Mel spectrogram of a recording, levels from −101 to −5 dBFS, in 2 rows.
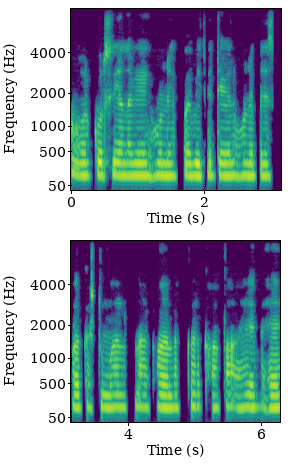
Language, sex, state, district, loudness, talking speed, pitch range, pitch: Hindi, male, Uttar Pradesh, Muzaffarnagar, -19 LUFS, 145 wpm, 160-165 Hz, 160 Hz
